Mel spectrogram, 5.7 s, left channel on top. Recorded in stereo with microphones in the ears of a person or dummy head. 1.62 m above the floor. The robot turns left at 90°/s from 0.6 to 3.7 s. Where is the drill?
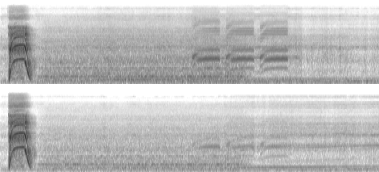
15° right (ahead or behind).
